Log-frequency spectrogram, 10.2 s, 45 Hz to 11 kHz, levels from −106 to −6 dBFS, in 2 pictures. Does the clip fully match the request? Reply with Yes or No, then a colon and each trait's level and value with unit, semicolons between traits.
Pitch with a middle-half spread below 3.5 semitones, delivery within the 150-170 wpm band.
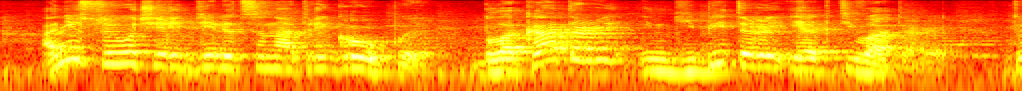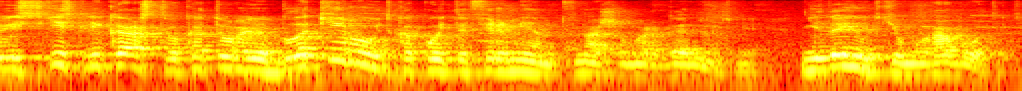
No: wide, 5.4 semitones; fast, 160 wpm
